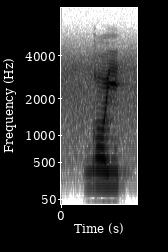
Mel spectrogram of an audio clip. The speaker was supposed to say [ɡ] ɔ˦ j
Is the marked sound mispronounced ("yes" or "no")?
no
